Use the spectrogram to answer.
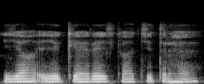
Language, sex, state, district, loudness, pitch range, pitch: Hindi, male, Jharkhand, Ranchi, -14 LUFS, 125-135 Hz, 130 Hz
